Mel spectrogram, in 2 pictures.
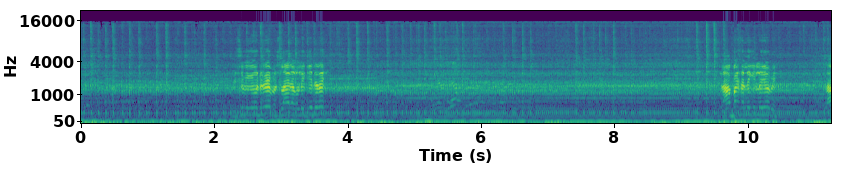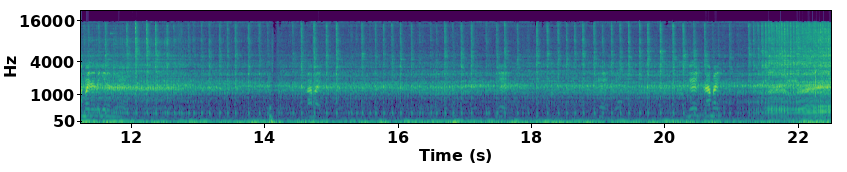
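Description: A motorbike engine idles steadily close by.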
